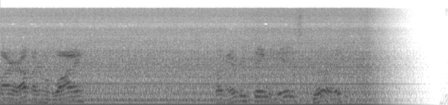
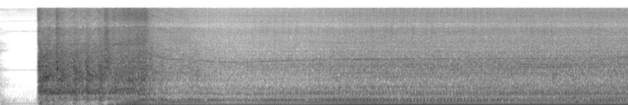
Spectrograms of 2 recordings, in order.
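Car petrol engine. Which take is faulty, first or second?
second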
